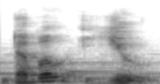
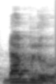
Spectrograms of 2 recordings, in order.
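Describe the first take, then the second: First: It is said in three full syllables. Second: It is squeezed into two syllables. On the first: The speaker calls it right. "সেটা হচ্ছে কি ডাবল ইউ" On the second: The speaker calls it wrong. "এটা ডাব্লু না"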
